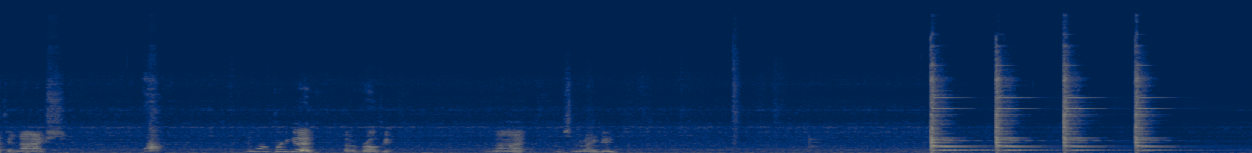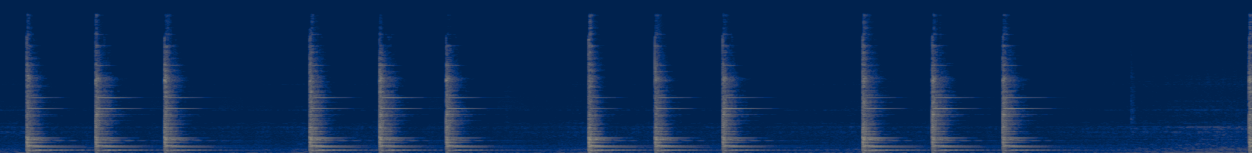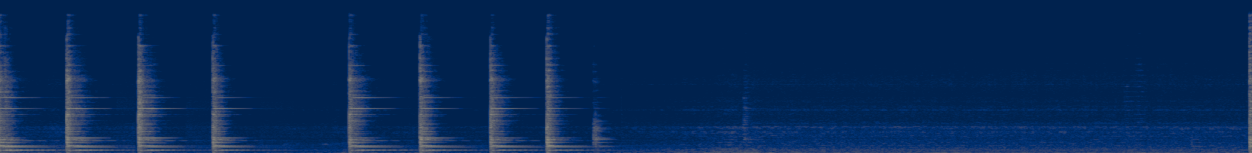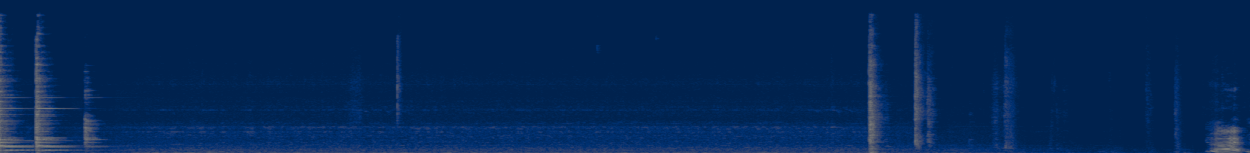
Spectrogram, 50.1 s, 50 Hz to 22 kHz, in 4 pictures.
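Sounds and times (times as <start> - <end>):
hammer striking steel on anvil: 9.3 - 11.9, 12.8 - 14.8, 15.6 - 17.5, 18.4 - 20.4, 21.2 - 23.2, 25.0 - 27.7, 28.5 - 31.2, 37.5 - 38.7.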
